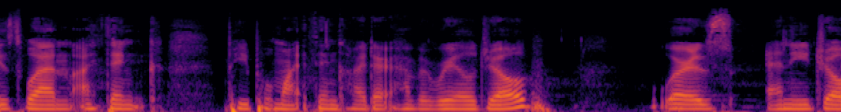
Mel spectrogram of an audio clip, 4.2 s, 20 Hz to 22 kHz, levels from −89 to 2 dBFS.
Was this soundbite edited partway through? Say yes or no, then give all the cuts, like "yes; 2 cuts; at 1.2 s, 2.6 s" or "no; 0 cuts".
no; 0 cuts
